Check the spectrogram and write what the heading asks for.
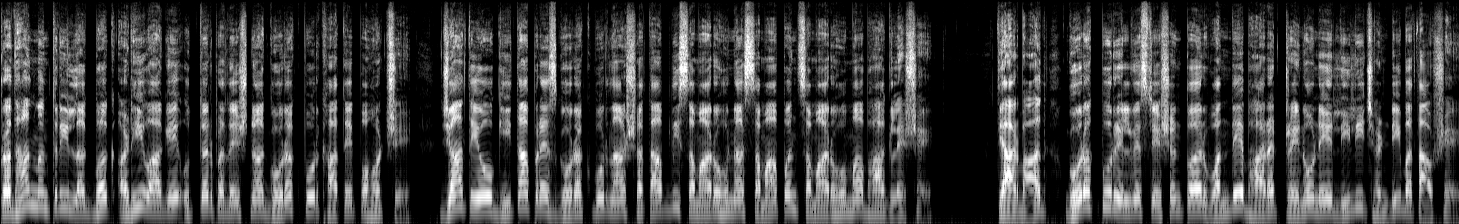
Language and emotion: Gujarati, neutral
